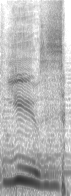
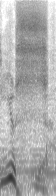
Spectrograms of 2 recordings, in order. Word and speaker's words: use: you should also note there's a difference between how you how you pronounce the word USU e use when you use it as a verb it is use with the Z but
